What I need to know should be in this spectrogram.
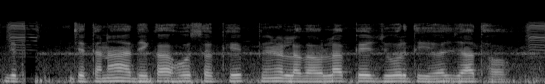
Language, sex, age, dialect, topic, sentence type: Bhojpuri, female, 18-24, Western, agriculture, statement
